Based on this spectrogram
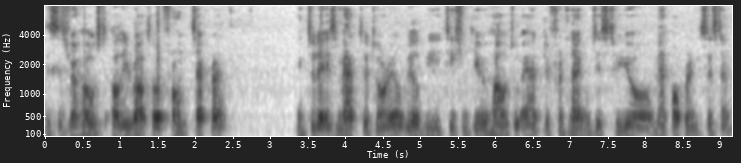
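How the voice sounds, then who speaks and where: In a Pakistani accent, the speaker talks at a moderate pace with a dark, mellow tone, a somewhat breathy sound and ordinary pitch variation. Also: man. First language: Urdu. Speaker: tech tutorial host. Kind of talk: tutorial.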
